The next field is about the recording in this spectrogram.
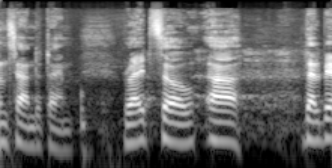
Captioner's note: crowd laughing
